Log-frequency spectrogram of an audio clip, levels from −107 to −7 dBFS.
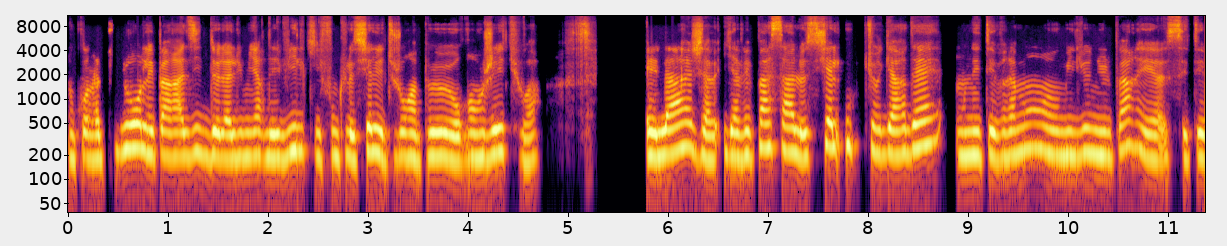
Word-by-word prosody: donc, 180 0 -7
on 190 -1 -1
a 180 - 0
toujours 235 +5 +2
les 210 -4 +2
parasites 195 +1 -1
de 195 - +3
la 185 -1 +2
lumière 190 +1 -2
des 185 0 +3
villes 225 +5 0
qui 215 -4 -7
font 190 +2 -7
que 190 - -8
le - - +6
ciel 215 +6 +2
est 200 -5 +2
toujours 190 0 -2
un 180 - 0
peu 195 +2 +3
orangé, 185 +4 +1
tu 215 -3 -16
vois? 165 +2 -6 1.1
Et 195 -1 +5
là, 220 +5 +3
j'av 195 -6 0
il 205 - -7
y - - +4
avait 190 +1 0
pas 245 +5 0
ça. 230 -3 +1
Le 190 -3 +2
ciel 245 +7 0
où 265 - 0
que 255 - -23
tu 235 - -4
regardais, 215 +8 +1 0.2
on 195 0 0
était 200 0 +2
vraiment 215 +4 -2
au - - -1
milieu 200 +2 -1
de - - 0
nulle 200 -2 0
part 250 +6 -3
et 190 -6 -2
heu, - - -7
c'était 180 +1 -2
195 Hz, 255 wpm, -14 LUFS, 185-220 Hz, 1.1 s, le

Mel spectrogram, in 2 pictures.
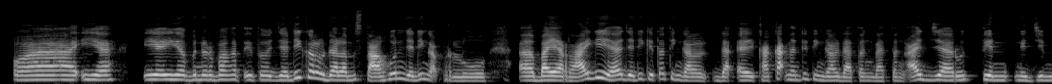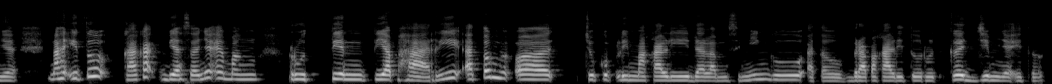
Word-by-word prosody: Wah, 215 +1 +4
iya 220 -1 +3 0.5
iya 225 0 +6
iya, 225 0 +5
benar 215 0 0
banget 220 0 -1
itu. 210 - -5 0.2
Jadi, 200 +6 0
kalau 290 -5 +4
dalam 200 -1 +3
setahun, 205 +6 +3
jadi 205 +2 0
enggak - - -4
perlu, 170 -4 -4 0.5
eee, 190 0 +3
bayar 195 -1 +6
lagi, 275 - +2
ya. 205 - +5
Jadi, 215 +4 +1
kita 240 +3 -1
tinggal 190 -7 -2 0.3
da 175 - -1
eee, 190 -1 +1
Kakak 180 +3 +1
nanti 215 +2 -5
tinggal 190 -5 -3
datang-datang 170 0 -5
aja, 200 -3 +2
rutin 200 +1 0
nge-gym-nya. 185 -1 -4 0.4
Nah, 255 +2 +4
itu 365 +6 -1 0.4
Kakak 220 +12 +2 0.2
biasanya 225 +5 +1
emang 235 -3 -2 0.4
rutin 235 -1 0
tiap 220 -2 +3
hari? 195 - 0
Atau, 240 +7 +1
me 290 - 0
eee, 225 -1 +3 0.3
cukup 220 0 -3
5 195 -2 -1
kali 185 0 +1
dalam 175 -2 -2
seminggu? 210 +4 -3
Atau, 165 -2 -8
berapa 175 +1 -1
kali 175 0 0
tuh 180 - -2
rut 175 - -5
ke 220 - +4 0.2
gym-nya 185 -1 -2
itu? 170 0 -11
205 Hz, 155 wpm, -24 LUFS, 180-225 Hz, 0.5 s, iya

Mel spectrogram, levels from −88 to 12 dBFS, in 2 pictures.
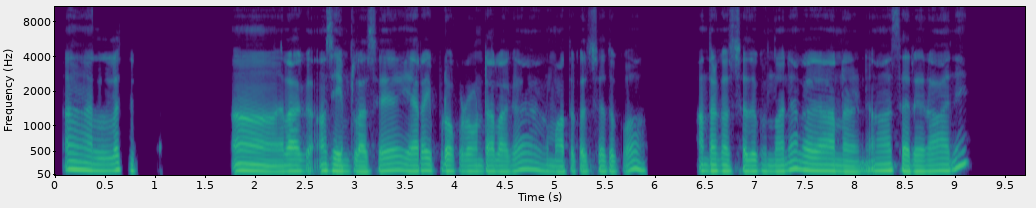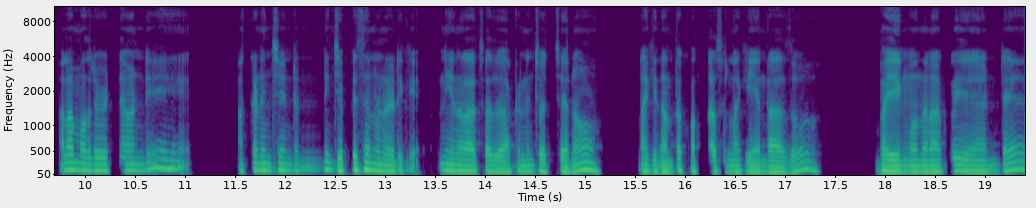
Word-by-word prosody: "ఆ! - - +3 0.2
అల్లల్లా 120 +1 +1
చేప్ 120 -3 -7 1.0
ఆ! - - +4 0.4
అలాగా. 115 -1 +1
ఆ! - - +3
సేమ్ 110 -2 +3
క్లాసే. 105 +2 0 0.3
"ఏరా 120 +2 +1
ఎప్పుడు 115 - -2
ఒకడుంటే 110 +1 -2
అలాగా, 110 +4 -1 0.4
మాతో 100 +1 -3
కలిసి 105 0 -3
చదువుకో, 105 +6 -2 0.7
అందరం 115 0 +1
కలిసి 110 -2 -1
చదువుకుందాం 110 +2 0 0.2
అలా 125 -1 +3
అన్నాడండి." 105 -3 -1
"ఆ! - - +2 0.2
సరేరా", 110 +1 +1
అని 180 - -1 0.7
అలా 145 +1 +4
మొదలుపెట్టామండి. 125 +2 0 0.9
అక్కడి 135 - -2
నుంచి 130 0 -2
ఏంటంటే, 120 - -4
నేను 145 - 0
చెప్పేసానండి 125 -1 +2
ఆడికి, 105 -1 -4 0.3
నేను 120 -2 +3
ఇలా 110 - +4
చదువు 105 -2 +3
అక్కడి 110 +2 -3
నుంచొచ్చాను. 110 +1 +1 0.6
నాకు 110 -1 0
ఇదంతా 105 +2 +1
కొత్త 100 - -4
అసలు 105 +1 -7
నాకు 110 0 -2
ఏమి 100 0 0
రాదు. 100 +4 +1 0.8
భయంగా 110 0 +5
ఉంది 110 0 +2
నాకు 110 +3 -2 0.3
అంటే, 105 +4 -2
110 Hz, 145 wpm, -23 LUFS, 105-120 Hz, 1.0 s, భయంగా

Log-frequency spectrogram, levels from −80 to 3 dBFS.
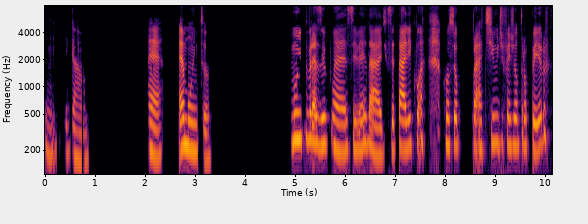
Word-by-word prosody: Hum, 185 -1 -11
legal. 160 -5 -9 1.2
É, 180 -4 +2 0.3
é 210 +3 +7
muito. 195 -7 0 1.6
Muito 265 +2 +2
Brasil 235 -2 +4
com 225 - -4
s, 205 0 +1
verdade, 185 -6 +1
que - - -9
você 200 - 0
está 210 +2 +4
ali 210 +2 +3
com 245 +2 -2
a 260 - -1 0.4
com 230 - -1
o - - +1
seu 220 0 +2 0.3
pratinho 220 +3 -1
de 235 +1 -7
feijão 225 -1 -1
tropeiro, 220 +2 0
210 Hz, 135 wpm, -21 LUFS, 190-230 Hz, 1.6 s, é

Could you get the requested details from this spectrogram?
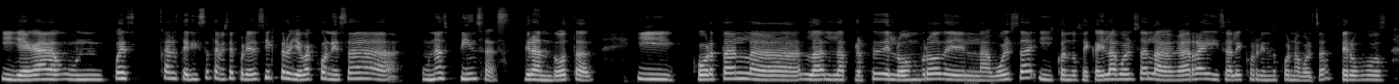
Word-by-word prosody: y 240 -4 +1
llega 225 +2 +5
un, 225 -1 -3
pues, 275 0 +2 0.2
carterista, 270 -2 -2
también 300 -6 -2
se 285 - +1
podría 245 -4 +1
decir, 300 +5 -4
pero 290 -3 +3
lleva 235 +1 +3
con 255 0 -1
esa, 245 0 -1
unas 255 +4 0
pinzas, 265 -1 -3 0.2
grandotas 215 -2 +2 0.4
y 240 -4 +1
corta 235 +4 +2
la 210 -6 +2
la 225 -1 +3
la 220 -1 -1
parte 205 +3 -6
del 240 -3 +1
hombro 220 +4 +1
de 225 -3 +1
la 200 -2 -3
bolsa, 245 +9 0
y 225 -5 -5
cuando 220 -2 -2
se 205 -1 -5
cae 210 +2 +1
la 240 +1 +4
bolsa, 240 +2 -1
la 220 -5 +1
agarra 225 +5 +1
y 235 -3 -3
sale 220 0 -1
corriendo 210 -3 -6
con 220 +1 -4
la 205 - -4
bolsa, 210 +7 -5
pero 215 -1 0
pues, 210 -1 -4
230 Hz, 185 wpm, -23 LUFS, 215-250 Hz, 0.4 s, llega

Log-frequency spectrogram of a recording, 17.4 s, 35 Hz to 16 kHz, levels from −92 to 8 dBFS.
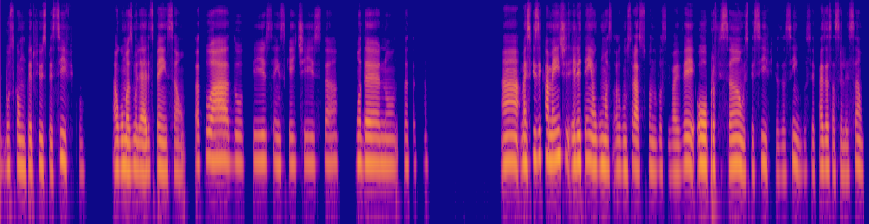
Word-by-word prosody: busca 175 +2 -8
um 170 -2 +2
perfil 170 +2 -2
específico? 165 0 -4 0.6
Algumas 170 -1 +3
mulheres 160 -2 +1
pensam: 160 -2 -2 0.2
"Tatuado, 200 -1 +2
piercing, 195 -1 -5
skatista, 185 +1 -8 0.4
moderno, 185 -1 +1
tá, 180 -1 -8
tá, 175 - -26 0.2
tá". 190 - -23 1.5
Ah, 190 -1 +4
mas 190 -1 +3
fisicamente 215 -1 +3
ele 190 +2 +5
tem 200 +1 -1
algumas 175 -1 +2
alguns 165 -1 -5
traços 165 -2 -1
quando 165 -2 -6
você 160 -2 -15
vai 155 0 -6
ver? 175 +1 +1
Ou 180 0 +8
profissão 180 0 +1
específicas, 160 -1 -8
assim? 150 +2 -6
Você 150 +1 -15
faz 170 0 -3
essa 165 -2 -2
seleção? 155 +2 -7
180 Hz, 115 wpm, -27 LUFS, 165-190 Hz, 1.5 s, Ou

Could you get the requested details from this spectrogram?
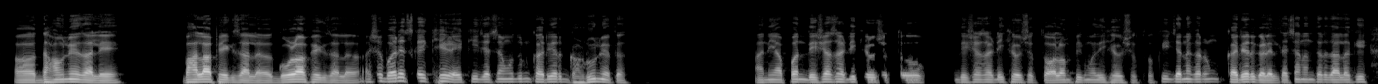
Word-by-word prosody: अ, 100 0 +2
धावणे 115 +2 +2
झाले, 95 -2 +3 0.7
भालाफेक 115 -2 +5
झालं, 95 -2 0
गोळाफेक 110 0 +6
झालं. 95 -1 -3
असे 155 +7 -5
बरेच 160 +1 +2
काही 155 -1 0
खेळ 145 -1 +1
आहे, 110 - +3
की 125 - -5
ज्याच्यामधून 125 +2 -4
करियर 125 +1 +1
घडून 115 +3 -2
येतं 95 -4 -3 1.4
आणि 110 +2 -4
आपण 115 +2 -1
देशासाठी 120 +1 0
खेळू 110 - +1
शकतो 105 -1 -3 0.4
देशासाठी 110 +1 -3
खेळू 115 -2 +1
शकतो, 100 -2 -6
ऑलिम्पिकमध्ये 105 +1 -2
खेळू 100 -1 -3
शकतो, 95 +2 -15
की 130 - -6
जेणेकरून 120 0 -1
करियर 120 +2 +4
घडेल. 100 -4 +1
त्याच्यानंतर 115 +1 -4
झालं, 110 0 +1
की 120 +2 -4
110 Hz, 150 wpm, -24 LUFS, 105-120 Hz, 1.4 s, गोळाफेक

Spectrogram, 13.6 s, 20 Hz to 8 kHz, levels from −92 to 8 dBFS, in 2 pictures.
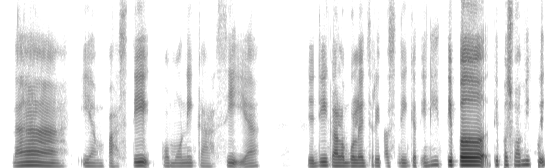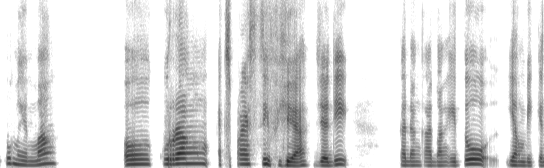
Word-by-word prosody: Nah, 155 -2 -5 0.3
yang 140 -2 -19
pasti 155 +4 -8 0.2
komunikasi 140 -1 -18
ya. 135 - -17 0.6
Jadi 135 +5 -9
kalau 145 -1 -5
boleh 140 0 -8
cerita 150 -2 -19
sedikit 140 0 -18
ini 180 +6 -16
tipe 180 0 +6
tipe 190 0 -16
suamiku 190 +2 -11
itu 255 - -6
memang, 215 +2 -1 0.9
eee, 225 +1 +3
kurang 245 +2 +4 0.2
ekspresif, 225 -2 -1
ya, 175 0 +5
jadi, 190 +4 +2 0.6
kadang-kadang 170 -2 -7
itu 215 +7 +3 0.2
yang 175 -3 -2
bikin 160 +1 -8
170 Hz, 110 wpm, -22 LUFS, 145-205 Hz, 0.9 s, tipe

